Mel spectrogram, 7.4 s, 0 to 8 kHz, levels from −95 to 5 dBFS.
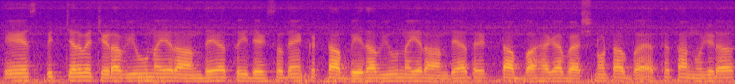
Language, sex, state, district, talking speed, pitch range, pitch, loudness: Punjabi, male, Punjab, Kapurthala, 220 wpm, 115-125 Hz, 120 Hz, -17 LUFS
